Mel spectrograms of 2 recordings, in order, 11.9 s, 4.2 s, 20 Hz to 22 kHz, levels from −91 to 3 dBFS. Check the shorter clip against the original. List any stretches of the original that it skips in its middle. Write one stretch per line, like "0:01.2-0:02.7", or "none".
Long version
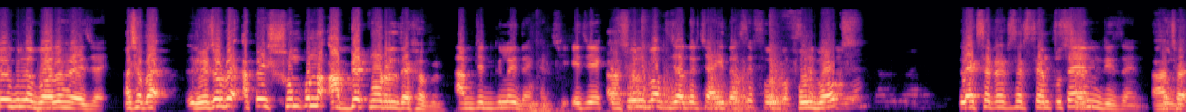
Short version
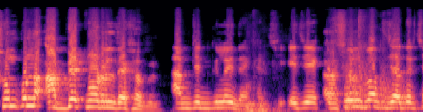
none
